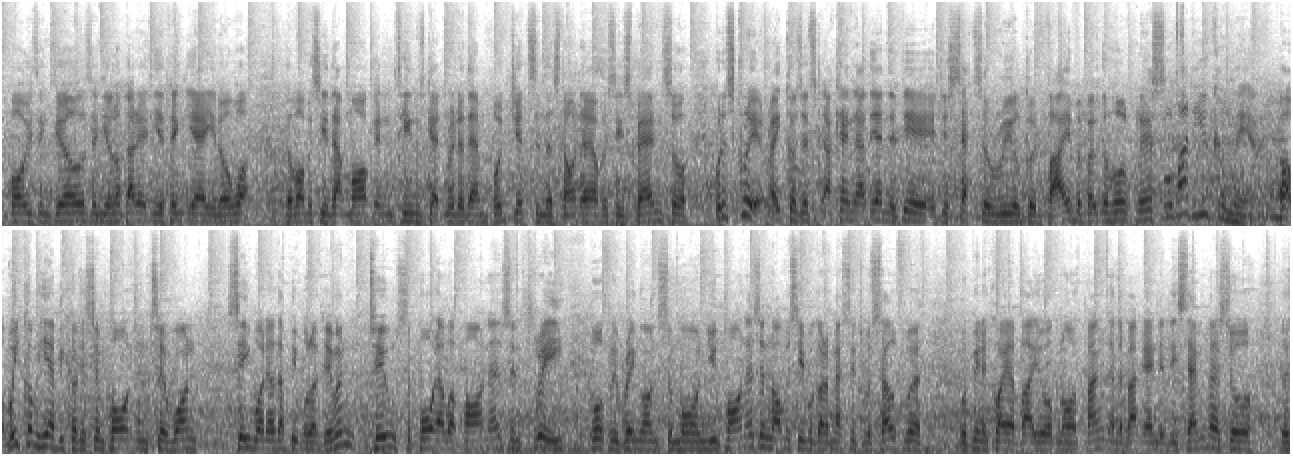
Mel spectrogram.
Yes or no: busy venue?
yes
